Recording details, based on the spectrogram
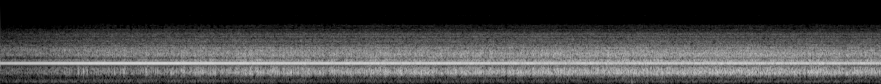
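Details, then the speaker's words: Rotel RVC-230 CB radio after FM detector peaking, 12 dB SINAD at 0.27 µV; clear test tone above light hiss still heard at 0.13 µV: normal weak-signal reception. "You can still hear that at 0.13 of a microvolt, so that's just wind the Squelch up. That's very good. These are excellent on receive, these radios, they are absolutely super."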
